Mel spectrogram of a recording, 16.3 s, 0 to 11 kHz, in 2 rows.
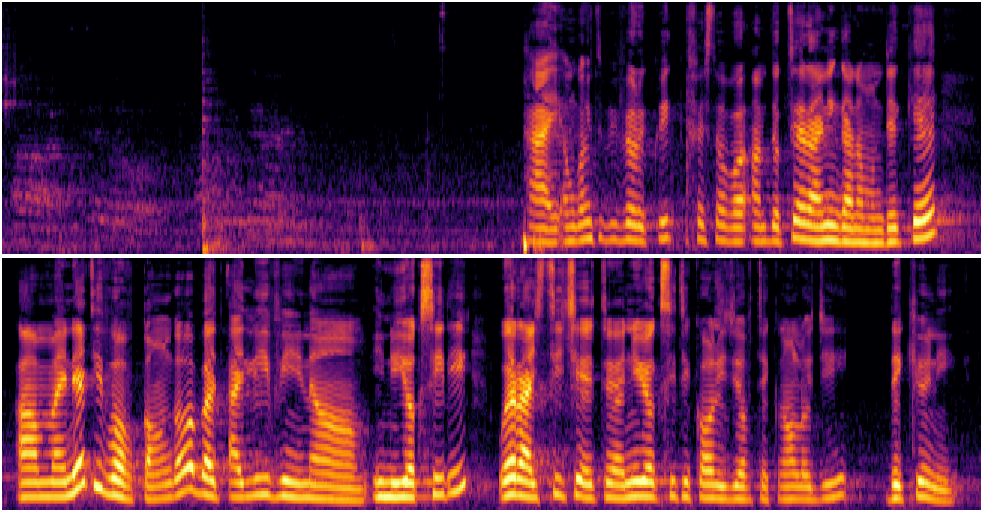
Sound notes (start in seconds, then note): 4.6 voiceover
